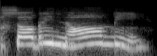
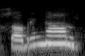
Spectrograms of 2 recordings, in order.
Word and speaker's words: sobrenome: Aqui você tem uma O, mas a pronúncia vai ser U, lembre. O sobrenome, tá? E também aqui é como uma I, porque temos uma E no final. O sobrenome, tá?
